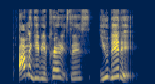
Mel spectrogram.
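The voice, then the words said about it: Loud, yelling delivery. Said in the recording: “I'm sorry if I'm yelling”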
